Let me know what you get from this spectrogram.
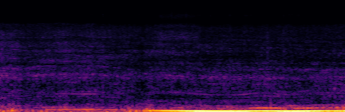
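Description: Reliant sports car's engine running steadily under load as it drives the muddy grass trial section, the low engine note growing much louder about two seconds in and then holding.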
